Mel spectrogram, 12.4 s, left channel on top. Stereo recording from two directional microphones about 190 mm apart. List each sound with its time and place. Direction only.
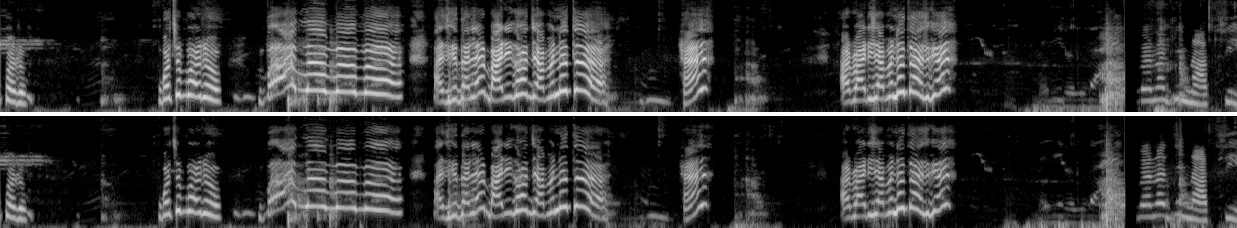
0.0 s speech: centre (ahead or behind)
1.5 s speech: centre (ahead or behind)
6.4 s a sound: 5° right (ahead or behind)
6.7 s speech: centre (ahead or behind)
8.4 s speech: centre (ahead or behind)
11.9 s a child's voice: 45° right (ahead or behind)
